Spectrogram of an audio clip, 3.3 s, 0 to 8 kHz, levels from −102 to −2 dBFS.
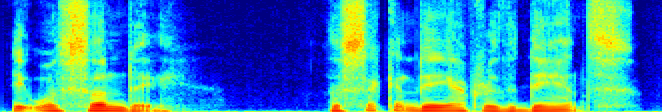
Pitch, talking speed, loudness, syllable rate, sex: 115 Hz, 165 wpm, -19 LUFS, 5.5 syllables/s, male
